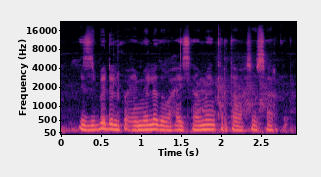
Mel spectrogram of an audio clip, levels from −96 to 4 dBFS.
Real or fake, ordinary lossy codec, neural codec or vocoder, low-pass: fake; none; vocoder, 44.1 kHz, 128 mel bands every 256 samples, BigVGAN v2; 19.8 kHz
